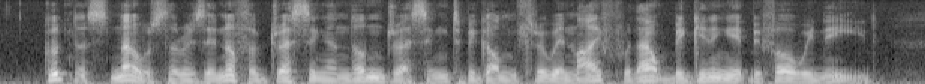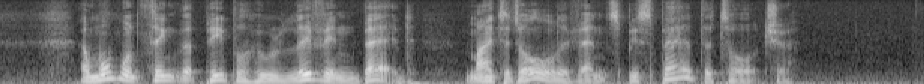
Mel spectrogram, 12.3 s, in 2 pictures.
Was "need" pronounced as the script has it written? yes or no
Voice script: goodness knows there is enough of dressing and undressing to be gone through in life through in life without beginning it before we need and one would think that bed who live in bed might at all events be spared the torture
yes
